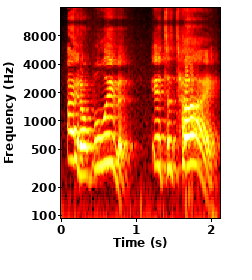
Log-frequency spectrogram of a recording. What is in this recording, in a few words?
Announcer Tie; BREAKIN BATTLE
